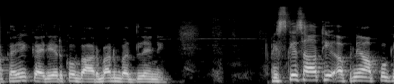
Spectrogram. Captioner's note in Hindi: नाक से की जाने वाली आवाज़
